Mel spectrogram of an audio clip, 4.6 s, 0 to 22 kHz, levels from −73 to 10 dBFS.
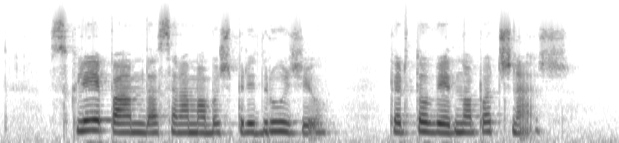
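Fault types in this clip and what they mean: Bluetooth LC3 compression: speech sounds heavily grainy and breathy throughout, likely from LC3 near 32 kbps replacing upper bands with noise fill, seen as smeared blocks on a spectrogram.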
